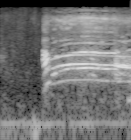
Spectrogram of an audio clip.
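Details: A Siberian husky, set off by a baby's sound, lets out a sustained, wavering howl that starts suddenly and holds steady.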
